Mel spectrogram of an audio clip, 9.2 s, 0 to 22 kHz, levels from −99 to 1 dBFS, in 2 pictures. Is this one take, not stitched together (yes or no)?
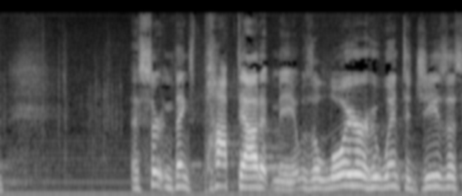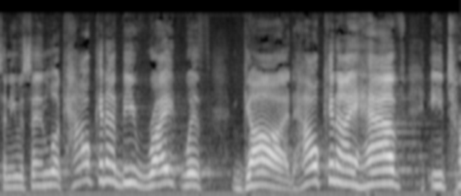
yes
